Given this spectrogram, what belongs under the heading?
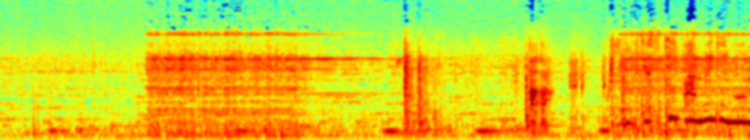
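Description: A telephone rings in repeated electronic bursts at a moderate distance, with muffled clatter and movement around it.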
